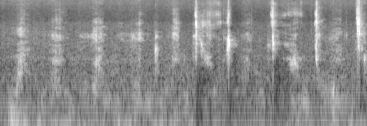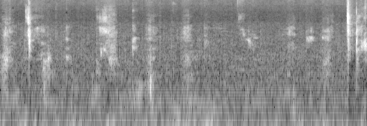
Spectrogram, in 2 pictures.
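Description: Close-miked chewing of sesame seeds with passion fruit: irregular sharp crunches and wet mouth clicks, a few every second.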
